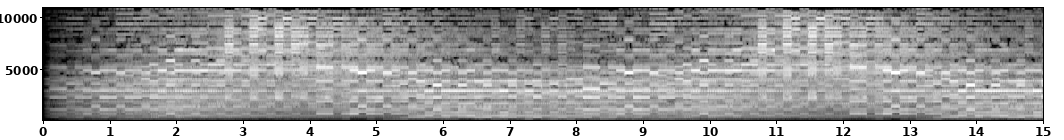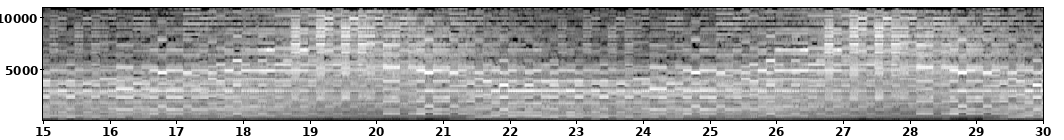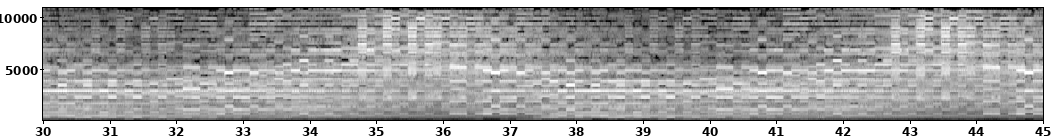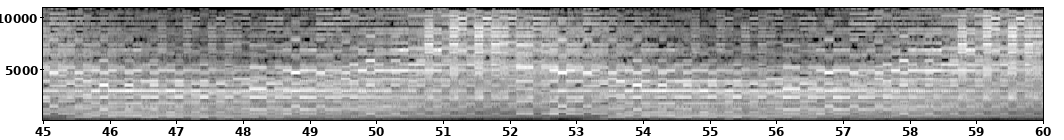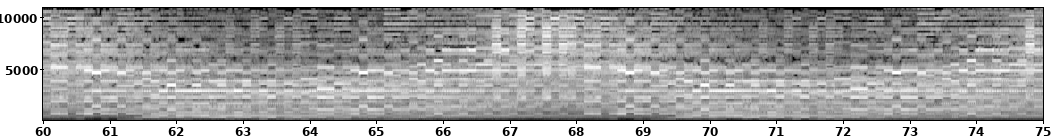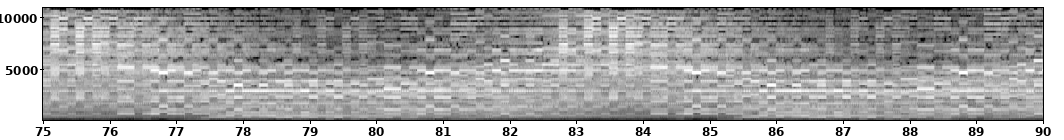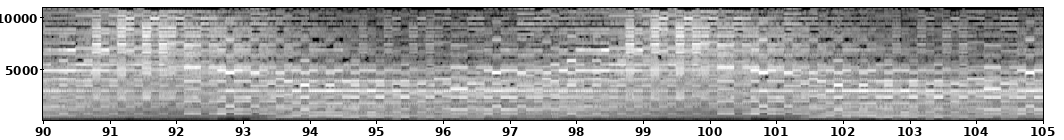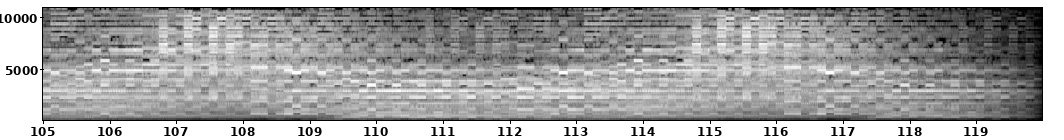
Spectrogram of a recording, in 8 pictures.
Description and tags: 1.This sample is part of the "Padrones" sample pack. 2 minutes of pure ambient droning soundscape. Lovely arpeggiated melody.
ambient, drone, effect, electronic, reaktor, soundscape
